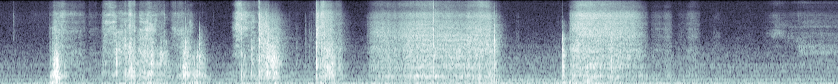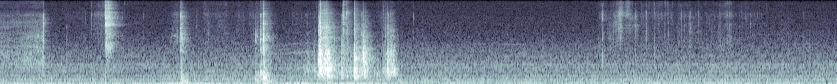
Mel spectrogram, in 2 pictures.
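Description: Gloved hands handling small plastic and metal action-figure parts, a toy katana and its sheath among them. It goes as a run of sharp clicks and taps, with a few longer scraping, rustling stretches of about a second each, and it thins out after about twelve seconds.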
